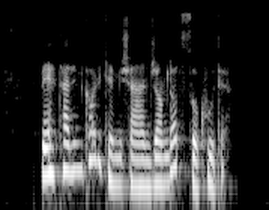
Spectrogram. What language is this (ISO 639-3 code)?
fas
